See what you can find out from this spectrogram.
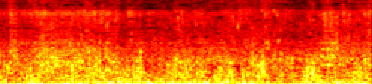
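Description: Waves slap steadily against an iron boat hull, a loud, continuous wash of water with low, hollow thuds and a gusty wind roar, no voices present; recorded aboard the Open Arms humanitarian sailboat Astral.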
